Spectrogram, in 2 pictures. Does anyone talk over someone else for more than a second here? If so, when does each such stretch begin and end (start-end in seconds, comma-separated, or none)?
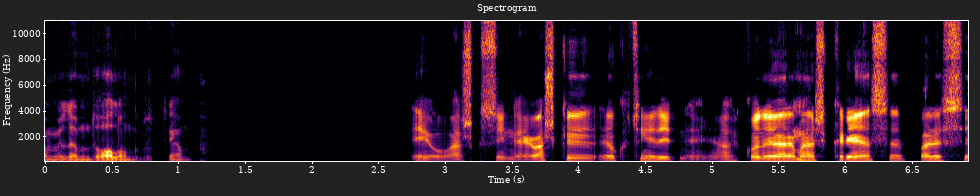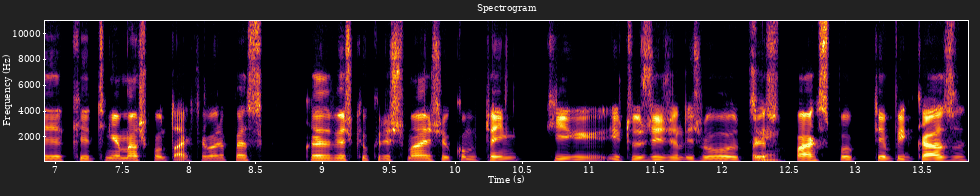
none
